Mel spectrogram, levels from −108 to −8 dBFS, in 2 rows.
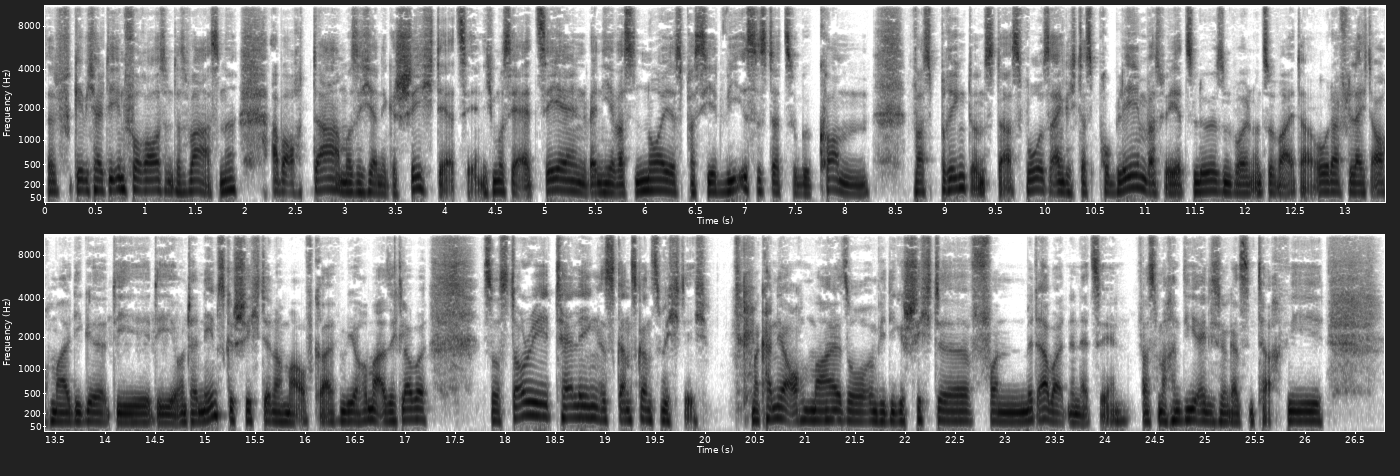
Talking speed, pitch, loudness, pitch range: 215 wpm, 115 Hz, -19 LUFS, 110-130 Hz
